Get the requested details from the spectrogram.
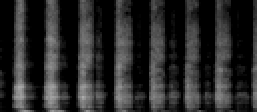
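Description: A rapid series of about eight forceful panting exhales of Breath of Fire yoga breathing, the belly snapping back toward the spine on each, evenly spaced, each a sharp breathy burst that fades slightly toward the end, with no talking.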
